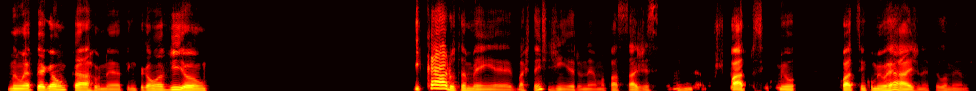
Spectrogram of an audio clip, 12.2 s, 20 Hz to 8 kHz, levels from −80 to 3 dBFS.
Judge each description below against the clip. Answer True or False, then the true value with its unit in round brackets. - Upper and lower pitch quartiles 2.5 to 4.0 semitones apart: False (4.8 semitones)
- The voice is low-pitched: True (120 Hz)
